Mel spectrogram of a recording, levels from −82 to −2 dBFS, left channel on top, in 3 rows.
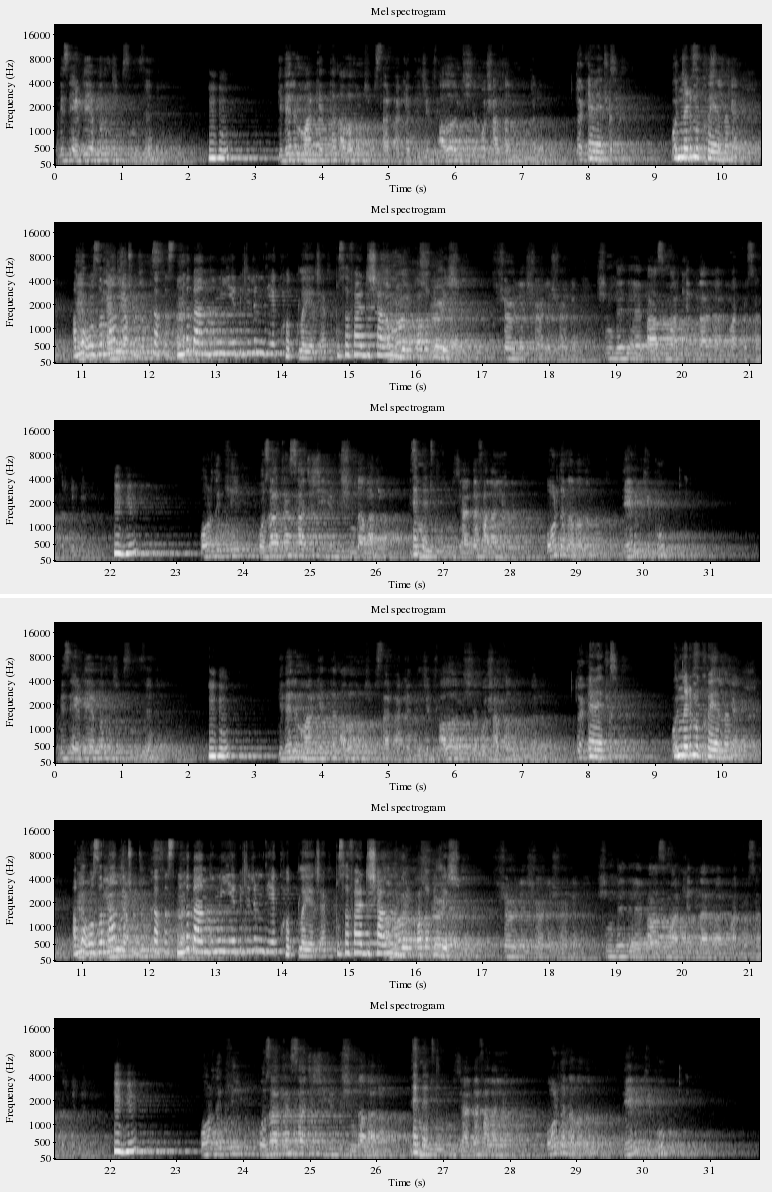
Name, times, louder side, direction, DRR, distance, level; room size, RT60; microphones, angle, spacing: voice 1, 0.0-1.5 3.3-7.4 7.8-8.2 9.2-10.3 10.9-11.0 11.3-12.1 12.4-12.6 15.5-16.6 17.2-18.4 18.7-21.6 23.4-24.0 24.2-26.1 26.5-28.0 28.5-29.2 29.7-30.3, left 1 dB, 90° left, -5 dB, 6.9 m, -27 dB
voice 2, 2.3-2.7 8.0-8.2 9.3-10.2 10.8-16.5 22.1-22.4 26.5-26.8, right 1 dB, 25° right, 7 dB, 0.7 m, -20 dB
28.5 x 28.5 x 3.7 m, 2.8 s
head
